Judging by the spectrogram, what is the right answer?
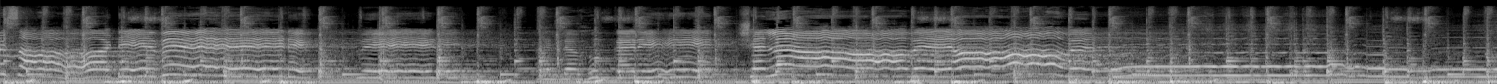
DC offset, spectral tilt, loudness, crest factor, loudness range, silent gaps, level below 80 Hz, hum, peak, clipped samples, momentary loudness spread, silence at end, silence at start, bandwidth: under 0.1%; -4.5 dB/octave; -15 LUFS; 16 dB; 5 LU; none; -28 dBFS; none; 0 dBFS; under 0.1%; 7 LU; 0 s; 0 s; 16.5 kHz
